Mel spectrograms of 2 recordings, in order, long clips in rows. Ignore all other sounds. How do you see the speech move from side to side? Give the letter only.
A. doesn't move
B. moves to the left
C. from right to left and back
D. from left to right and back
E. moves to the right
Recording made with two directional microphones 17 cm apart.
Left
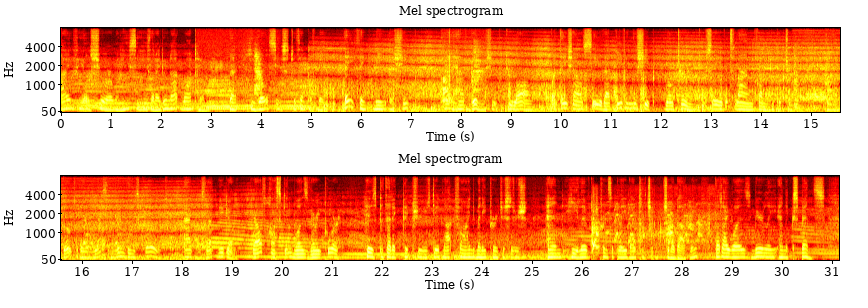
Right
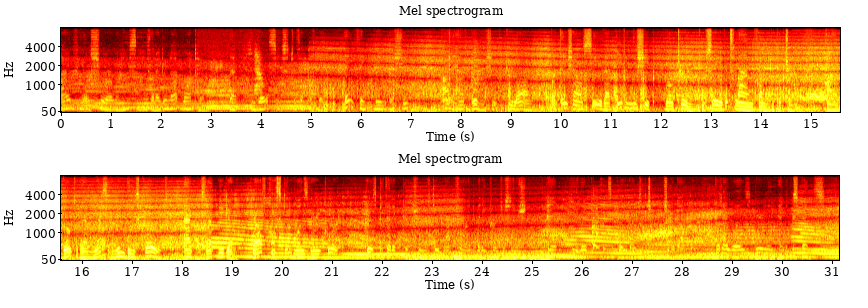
D.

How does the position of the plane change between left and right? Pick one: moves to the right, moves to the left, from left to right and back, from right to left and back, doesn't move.
moves to the right.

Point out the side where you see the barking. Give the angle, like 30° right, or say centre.
60° left.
